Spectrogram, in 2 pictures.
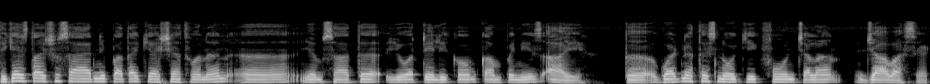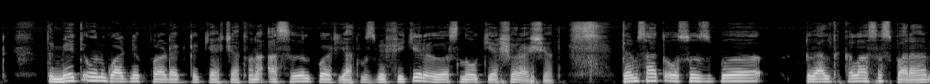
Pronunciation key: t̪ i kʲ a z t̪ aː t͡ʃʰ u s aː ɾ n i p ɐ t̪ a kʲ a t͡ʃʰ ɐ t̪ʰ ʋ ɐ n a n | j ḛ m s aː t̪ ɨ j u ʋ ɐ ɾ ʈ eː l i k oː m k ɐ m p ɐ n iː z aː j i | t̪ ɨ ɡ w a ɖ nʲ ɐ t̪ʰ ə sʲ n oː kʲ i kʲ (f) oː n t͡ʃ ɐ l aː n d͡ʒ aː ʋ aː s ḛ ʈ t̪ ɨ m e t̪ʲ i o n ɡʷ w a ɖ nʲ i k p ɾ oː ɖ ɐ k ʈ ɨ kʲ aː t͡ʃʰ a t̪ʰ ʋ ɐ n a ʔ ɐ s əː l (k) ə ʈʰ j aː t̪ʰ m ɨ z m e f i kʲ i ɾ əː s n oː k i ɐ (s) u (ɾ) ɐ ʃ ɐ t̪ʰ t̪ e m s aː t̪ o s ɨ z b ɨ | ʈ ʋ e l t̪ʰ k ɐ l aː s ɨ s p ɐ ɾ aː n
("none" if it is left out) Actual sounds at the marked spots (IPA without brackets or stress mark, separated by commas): f, p, ʃ, ɾ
